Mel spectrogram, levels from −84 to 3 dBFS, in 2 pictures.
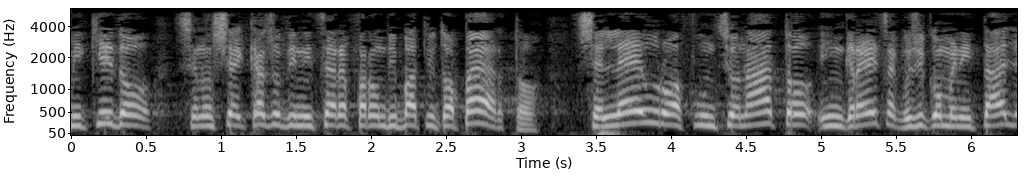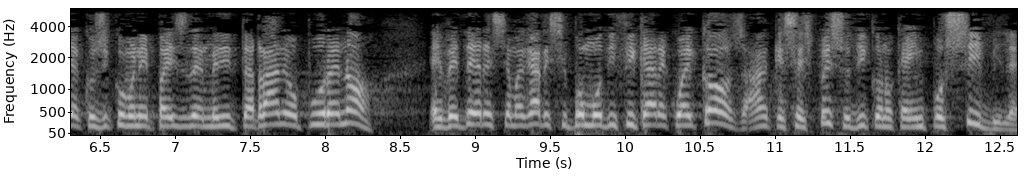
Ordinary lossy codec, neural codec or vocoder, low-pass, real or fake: none; none; 5.4 kHz; real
